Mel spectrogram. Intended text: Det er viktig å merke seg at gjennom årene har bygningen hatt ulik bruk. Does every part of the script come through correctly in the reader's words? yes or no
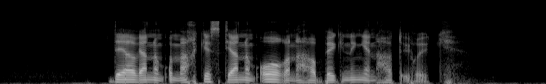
no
